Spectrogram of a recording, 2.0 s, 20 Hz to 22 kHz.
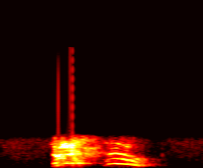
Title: Sneeze 3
